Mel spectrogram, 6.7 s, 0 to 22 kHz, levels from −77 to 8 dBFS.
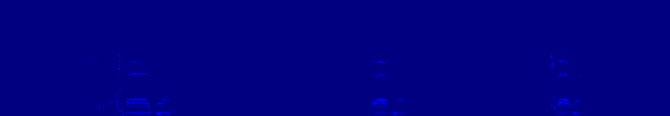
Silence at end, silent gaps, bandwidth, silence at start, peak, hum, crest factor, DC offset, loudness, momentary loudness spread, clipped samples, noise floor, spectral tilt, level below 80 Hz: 0.65 s; 2.46-3.44 s, 4.34-5.31 s; 6.8 kHz; 0.85 s; -50 dBFS; none; 22 dB; under 0.1%; -66 LUFS; 3 LU; under 0.1%; under -90 dBFS; -2.5 dB/octave; under -90 dBFS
